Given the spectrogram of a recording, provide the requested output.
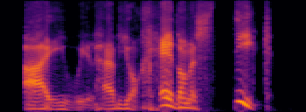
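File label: French male, voice; Pirates Of The Caribbean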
